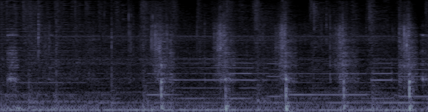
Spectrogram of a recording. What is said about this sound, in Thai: เดี๋ยวผมจะมาหั่นผักต่างๆไว้รอเลยเนาะเริ่มจากต้นหอมครับ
